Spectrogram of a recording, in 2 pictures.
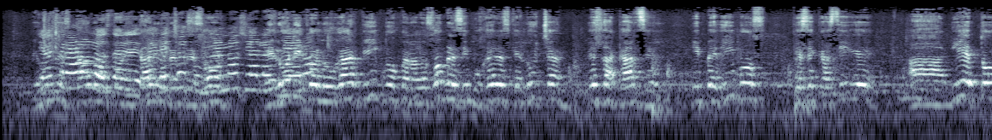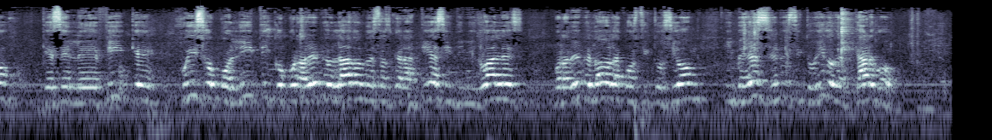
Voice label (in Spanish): hombre; presas del penal de santiaguito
